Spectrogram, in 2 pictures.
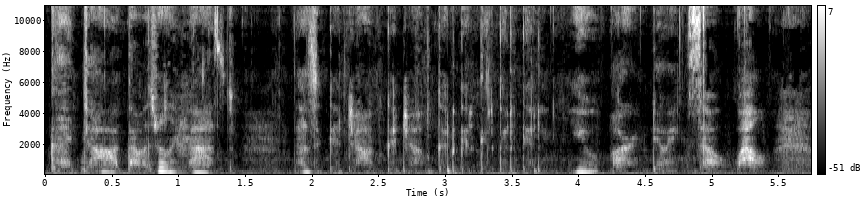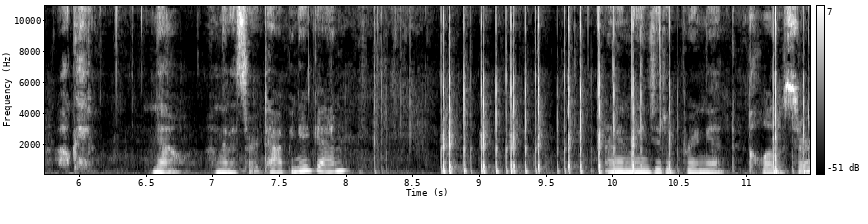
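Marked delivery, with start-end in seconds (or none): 0.0-6.1 soft, softer whispered praise; ASMR whisper. Acted. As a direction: whisper praise close and gentle.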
